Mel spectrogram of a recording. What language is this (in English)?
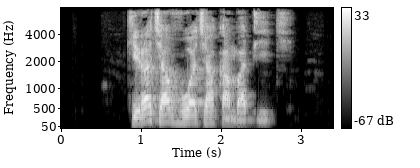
Taita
